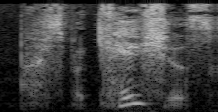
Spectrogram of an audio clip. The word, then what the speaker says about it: perspicacious: Perspicacious?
